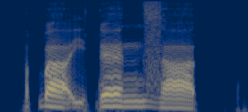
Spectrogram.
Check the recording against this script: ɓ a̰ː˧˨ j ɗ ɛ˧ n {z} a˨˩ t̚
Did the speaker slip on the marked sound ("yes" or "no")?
no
